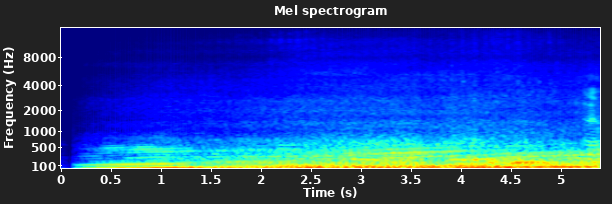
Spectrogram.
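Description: Classic MGB sports car on the Castle Combe race circuit, approaching from quiet and building into a loud, close engine roar that rises in pitch as it accelerates past, rumbling and revving steadily for several seconds.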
